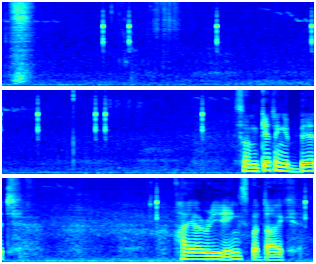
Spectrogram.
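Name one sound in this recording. A radiation counter clicks now and then.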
